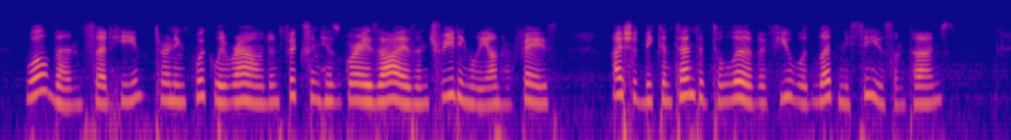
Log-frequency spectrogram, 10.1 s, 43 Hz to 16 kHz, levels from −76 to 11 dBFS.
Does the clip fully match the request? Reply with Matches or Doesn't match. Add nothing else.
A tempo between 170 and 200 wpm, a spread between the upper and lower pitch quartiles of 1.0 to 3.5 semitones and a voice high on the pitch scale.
Matches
